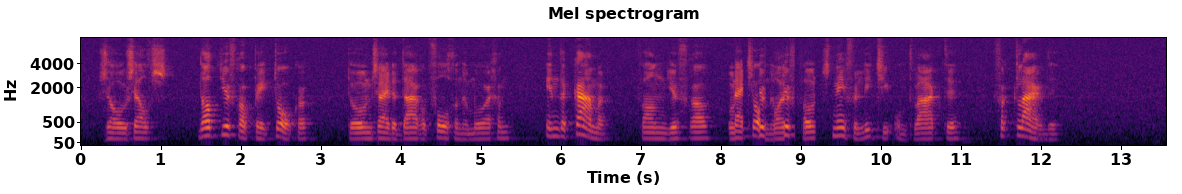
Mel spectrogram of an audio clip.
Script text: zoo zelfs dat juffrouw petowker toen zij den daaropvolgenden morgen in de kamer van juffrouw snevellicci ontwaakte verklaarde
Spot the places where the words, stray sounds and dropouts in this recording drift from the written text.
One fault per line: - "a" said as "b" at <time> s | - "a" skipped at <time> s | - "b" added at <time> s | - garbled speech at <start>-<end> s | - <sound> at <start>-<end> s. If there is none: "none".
- garbled speech at 8.1-9.2 s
